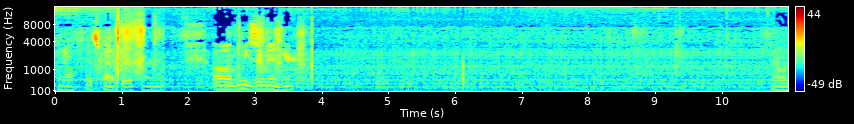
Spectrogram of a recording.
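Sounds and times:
rush of draft air: 0.0s - 6.5s
fire crackle: 0.0s - 11.0s.

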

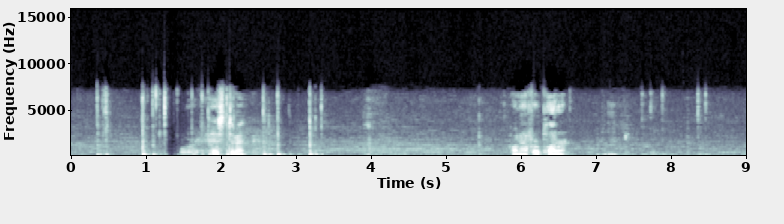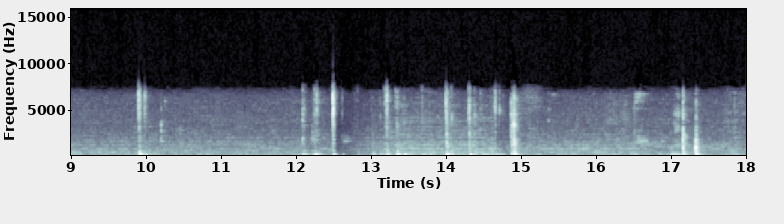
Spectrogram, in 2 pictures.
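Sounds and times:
computer keyboard typing: 0.3s - 3.4s, 7.0s - 8.6s, 9.9s - 10.1s, 12.0s - 15.0s.

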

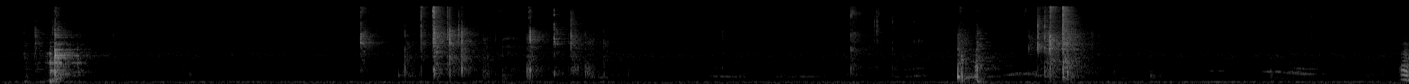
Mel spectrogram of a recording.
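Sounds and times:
lobster shell cracking: 3.6s - 6.1s, 10.2s - 11.0s.

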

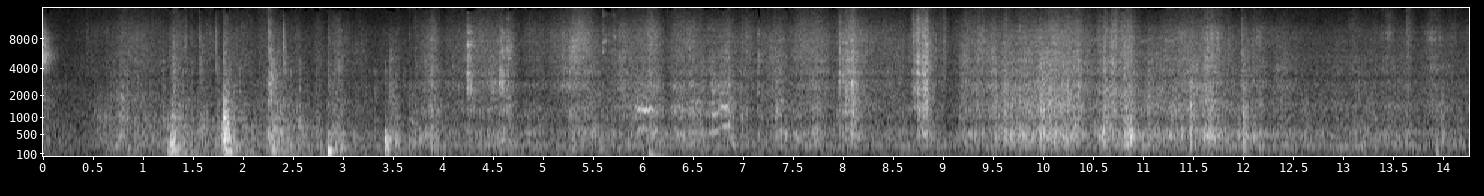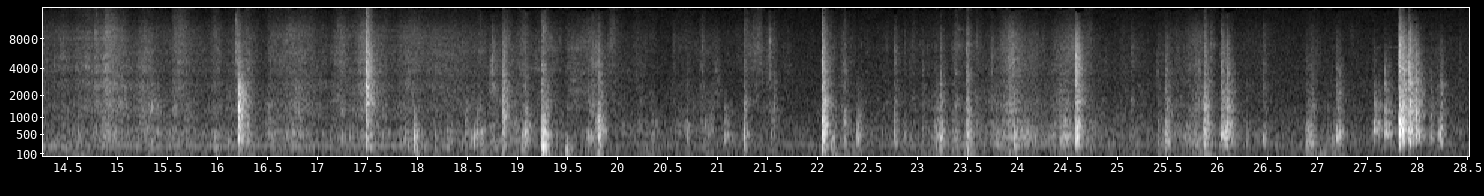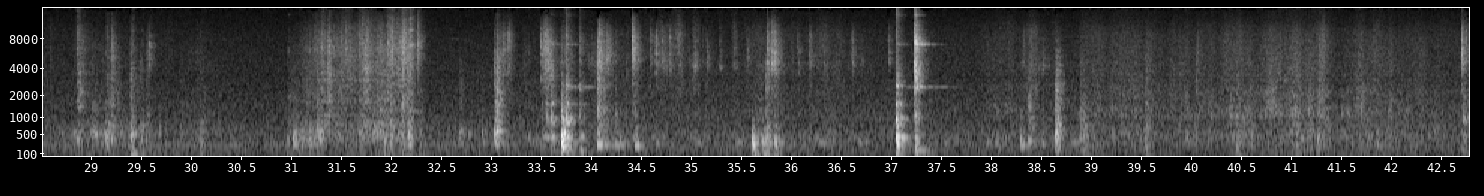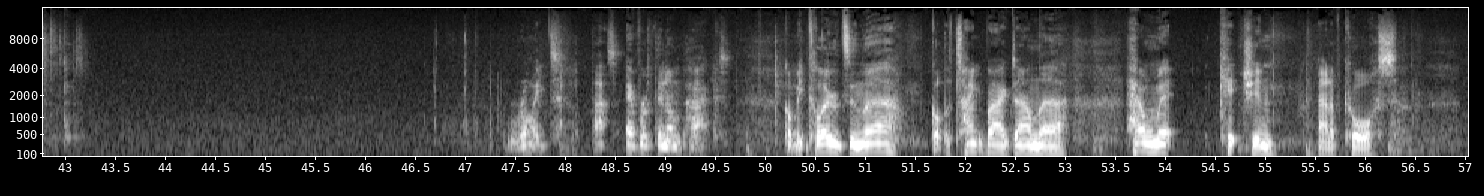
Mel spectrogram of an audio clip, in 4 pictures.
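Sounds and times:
faint steady hum: 0.0s - 57.0s
bag and clothing rustling: 0.5s - 18.8s.

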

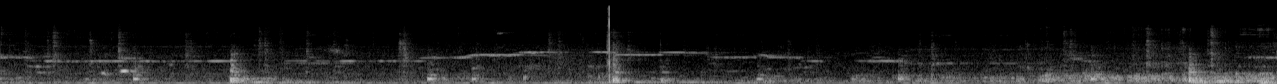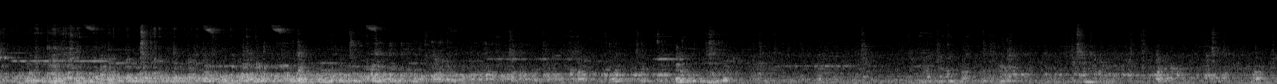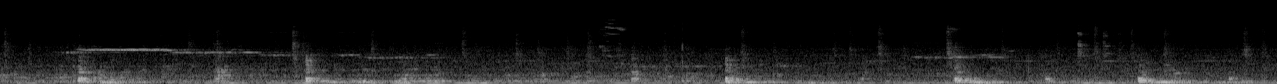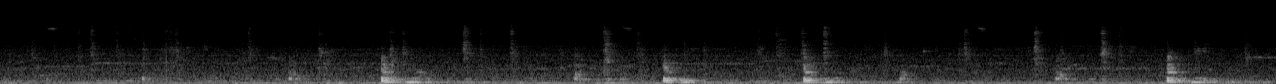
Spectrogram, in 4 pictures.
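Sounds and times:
distant festival music: 0.0s - 51.0s.

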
